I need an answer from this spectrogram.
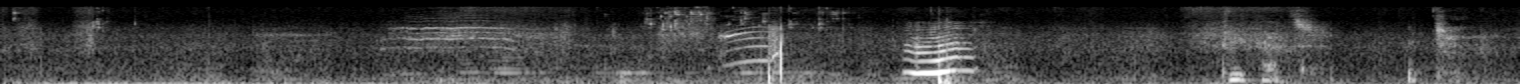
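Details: Roadside-abandoned kitten giving faint, thin meows indoors: a few brief wavering calls spaced about a second apart, quieter than the room noise, with background rustling and occasional clicks and a murmured voice.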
